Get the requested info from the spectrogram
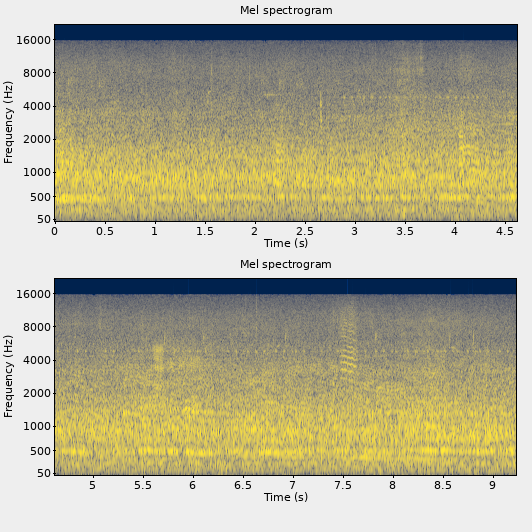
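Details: Foraging honeybees collecting pollen and returning to the hive fill the air with an unbroken droning hum, steady in loudness, with a few faint short ticks and nearer passes standing out above it.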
